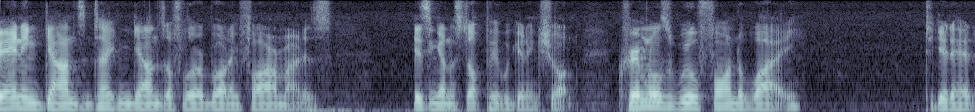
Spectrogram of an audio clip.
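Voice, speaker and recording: Long, frequent pauses break up a man's very fast speech. His pitch is medium and his intonation fairly even. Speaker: political candidate. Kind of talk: casual interview.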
